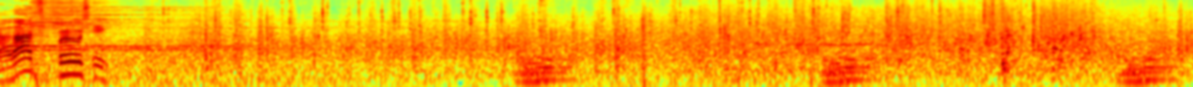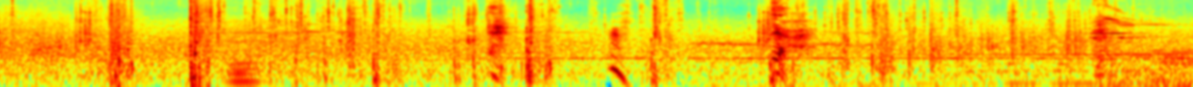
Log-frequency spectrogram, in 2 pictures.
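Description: Footsteps crunch on snow and sand.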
